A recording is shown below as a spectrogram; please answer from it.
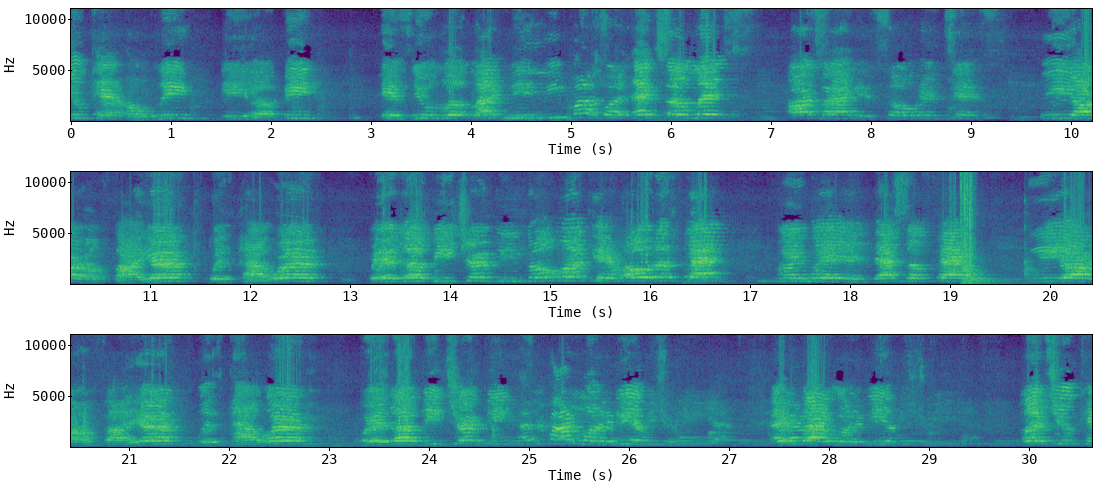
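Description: A group of children singing a chant-like song together, with hand claps.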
